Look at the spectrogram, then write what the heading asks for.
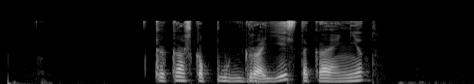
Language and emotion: Russian, neutral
